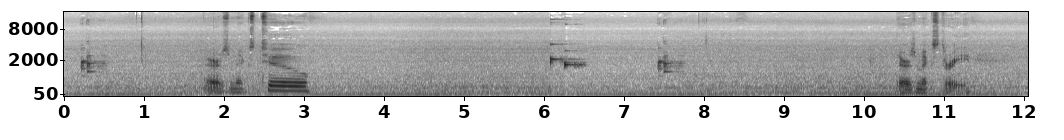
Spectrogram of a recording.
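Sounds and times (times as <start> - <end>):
steady low hum: 0.0 - 12.0
short electronic beeps: 6.1 - 6.6.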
